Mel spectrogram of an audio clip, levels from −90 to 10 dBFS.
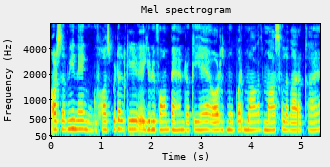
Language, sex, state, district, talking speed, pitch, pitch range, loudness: Hindi, female, Chandigarh, Chandigarh, 190 wpm, 210 Hz, 205-215 Hz, -18 LUFS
